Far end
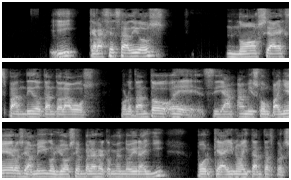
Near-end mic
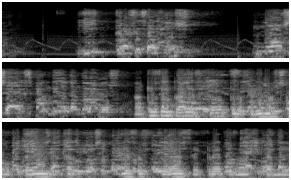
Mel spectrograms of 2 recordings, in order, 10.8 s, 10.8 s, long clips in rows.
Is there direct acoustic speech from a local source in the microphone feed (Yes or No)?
Yes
